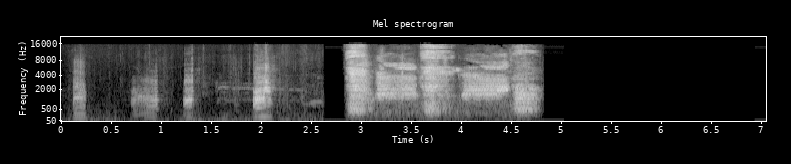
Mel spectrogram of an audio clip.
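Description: Domestic goose giving four short honks over the first two seconds. Then about two seconds of louder, harsh, noisy rasping of another kind.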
